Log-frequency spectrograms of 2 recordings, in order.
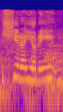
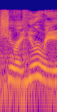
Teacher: you don't stress that last syllable you say it all in one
